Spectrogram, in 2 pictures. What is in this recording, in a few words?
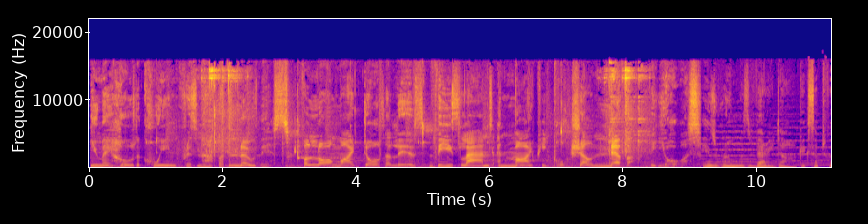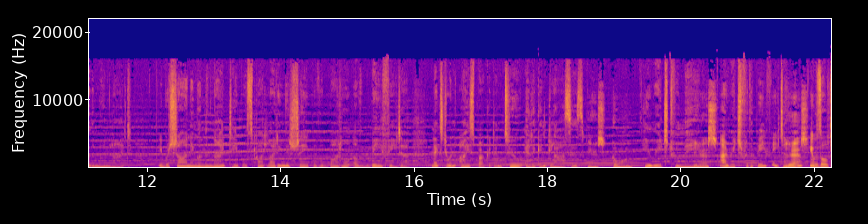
BRITISH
